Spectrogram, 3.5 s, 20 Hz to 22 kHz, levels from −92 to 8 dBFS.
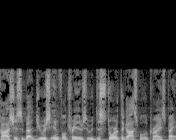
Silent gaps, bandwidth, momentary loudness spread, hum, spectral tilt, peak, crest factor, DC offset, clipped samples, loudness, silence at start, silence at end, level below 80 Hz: none; 11.5 kHz; 6 LU; none; -3 dB/octave; -2 dBFS; 16 dB; under 0.1%; under 0.1%; -18 LUFS; 0 s; 0 s; -52 dBFS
